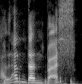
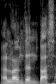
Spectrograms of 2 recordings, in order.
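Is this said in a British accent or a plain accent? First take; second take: British; plain. First: It is said in a put-on British accent. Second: It is said in the speaker's ordinary accent.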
